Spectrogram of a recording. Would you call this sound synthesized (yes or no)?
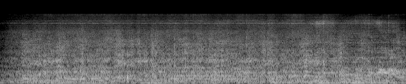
yes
